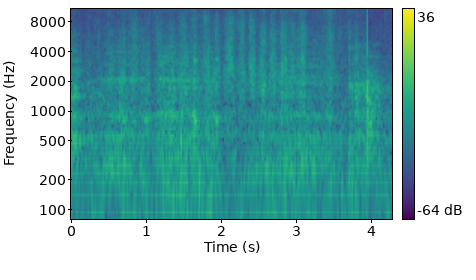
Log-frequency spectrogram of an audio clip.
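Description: Kitchen knife slicing through raw beef fat on a wooden cutting board in quick scraping strokes, with one sharp click near the end.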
